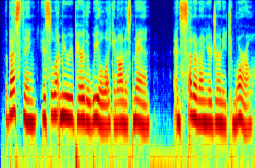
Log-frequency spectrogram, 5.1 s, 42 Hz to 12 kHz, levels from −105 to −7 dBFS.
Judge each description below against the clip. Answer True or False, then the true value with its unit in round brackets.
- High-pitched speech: True (205 Hz)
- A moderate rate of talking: False (260 wpm)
